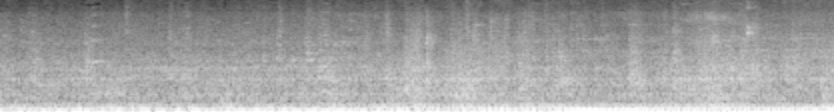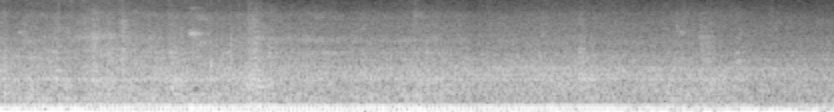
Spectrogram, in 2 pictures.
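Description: John Deere tractor engine running, heard from inside the cab: a steady low drone that grows somewhat louder about four seconds in, with light rattles.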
